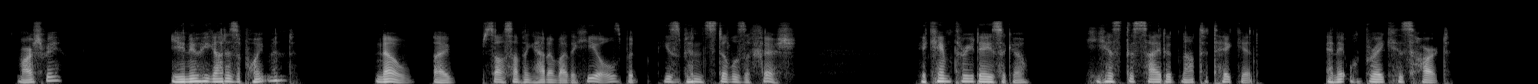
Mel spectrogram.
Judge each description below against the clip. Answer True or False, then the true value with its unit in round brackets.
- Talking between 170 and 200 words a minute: False (160 wpm)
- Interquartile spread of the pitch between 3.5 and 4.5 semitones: True (3.8 semitones)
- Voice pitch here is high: False (115 Hz)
